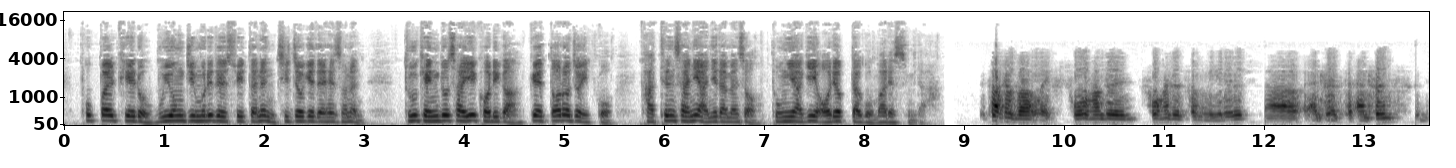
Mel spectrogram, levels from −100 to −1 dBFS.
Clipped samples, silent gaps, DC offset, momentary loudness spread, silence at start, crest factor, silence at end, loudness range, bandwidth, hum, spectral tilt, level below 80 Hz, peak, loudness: under 0.1%; 8.81-8.86 s; under 0.1%; 12 LU; 0.2 s; 20 dB; 0.05 s; 3 LU; 15 kHz; none; -5 dB/octave; -62 dBFS; 0 dBFS; -21 LUFS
